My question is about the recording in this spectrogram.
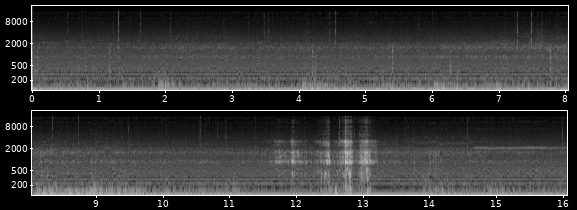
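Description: Steady wind noise on an action camera's microphone during a tandem paraglider flight: a low rumble of airflow with a hiss above it. A brief, louder sound with several tones cuts in about twelve seconds in.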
